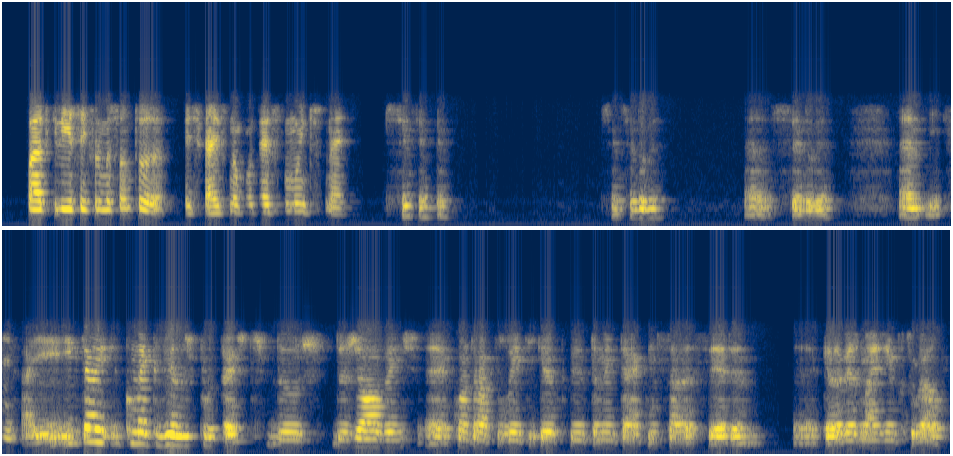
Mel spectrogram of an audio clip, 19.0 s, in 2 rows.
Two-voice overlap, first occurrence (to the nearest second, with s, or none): none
